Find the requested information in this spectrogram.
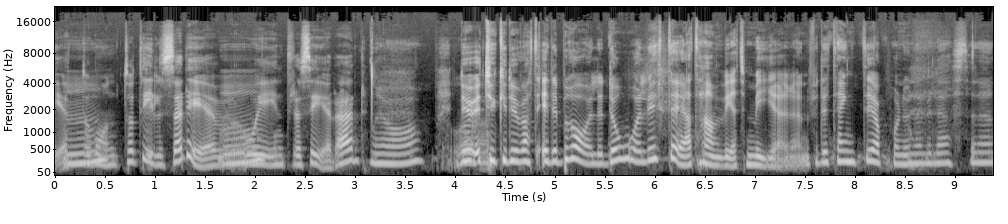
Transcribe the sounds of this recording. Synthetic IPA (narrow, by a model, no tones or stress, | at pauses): t̪ɔhʊnt̪ʰɑːʈʰɪlsɛjd̪ɛɔɛɾɪnt̪ɾɛseːɾad̪jɑːd̪ɵt̪ʰʏkːəɖɵat̪æɖɛbɾɑːɛlːəɖoːlɪɡt̪̚d̪ɛat̪ɦanveːt̪mḛːɾɛ̰nfœɖɛt̪ʰɛŋkt̪əjɑːɡpʰɔnʉ̟ːnæɾvɪlɛːst̪əd̪ɛn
